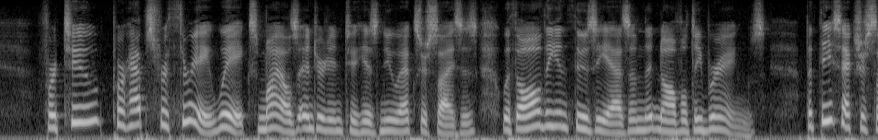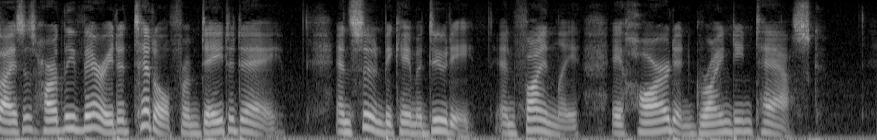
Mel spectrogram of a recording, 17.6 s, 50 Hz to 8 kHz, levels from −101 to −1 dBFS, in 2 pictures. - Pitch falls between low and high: Yes, medium, 180 Hz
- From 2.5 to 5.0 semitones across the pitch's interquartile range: No, wide, 5.5 semitones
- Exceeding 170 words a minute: No, average, 145 wpm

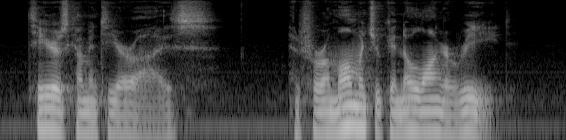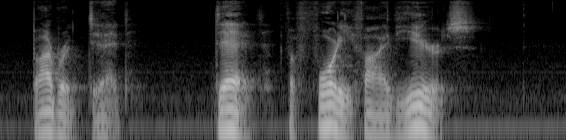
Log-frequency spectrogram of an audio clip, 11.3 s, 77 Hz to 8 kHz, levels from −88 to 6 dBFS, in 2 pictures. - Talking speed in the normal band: No, slow, 110 wpm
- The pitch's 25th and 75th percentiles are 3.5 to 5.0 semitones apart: No, average, 2.8 semitones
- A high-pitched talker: No, very low, 95 Hz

